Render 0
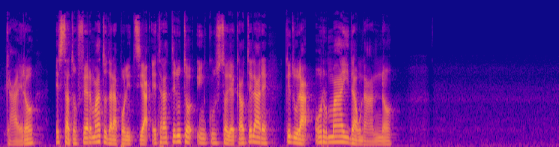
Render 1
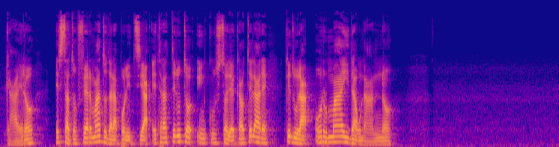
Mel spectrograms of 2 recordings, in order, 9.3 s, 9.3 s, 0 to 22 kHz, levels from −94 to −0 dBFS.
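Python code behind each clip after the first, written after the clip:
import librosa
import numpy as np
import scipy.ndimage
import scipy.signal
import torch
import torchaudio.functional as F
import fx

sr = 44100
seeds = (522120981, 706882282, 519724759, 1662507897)

y = fx.hum_notches(x, sr, base_hz=50, count=3)
y = F.gain(torch.from_numpy(y), 1.5).numpy()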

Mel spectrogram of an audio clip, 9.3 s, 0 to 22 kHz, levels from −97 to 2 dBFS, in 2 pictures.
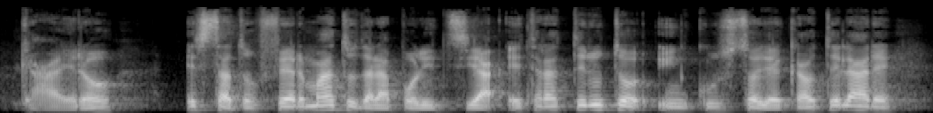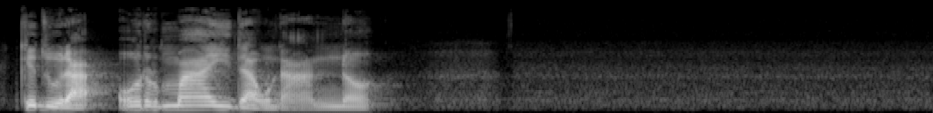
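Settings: y = scipy.signal.sosfilt(scipy.signal.butter(4, 230.0, 'highpass', fs=sr, output='sos'), x)
y = F.gain(torch.from_numpy(y), 1.0).numpy()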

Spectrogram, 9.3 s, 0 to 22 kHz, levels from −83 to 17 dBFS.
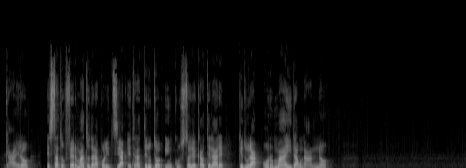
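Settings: y = fx.dmg_crackle(x, sr, seeds[0], per_s=180.0, level_db=-44.0)
y = F.gain(torch.from_numpy(y), -7.5).numpy()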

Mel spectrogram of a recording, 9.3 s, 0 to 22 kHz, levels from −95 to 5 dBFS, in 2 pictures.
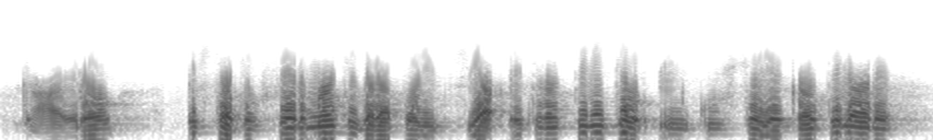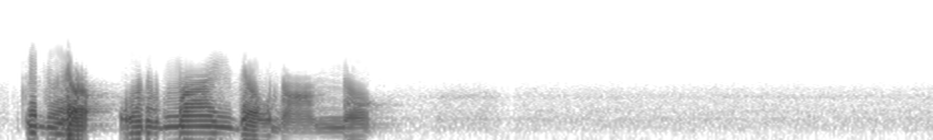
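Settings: y = scipy.signal.sosfilt(scipy.signal.butter(4, 1600.0, 'lowpass', fs=sr, output='sos'), x)
y = fx.doppler_dist(y, sr, depth_ms=0.78)
y = F.gain(torch.from_numpy(y), 1.5).numpy()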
